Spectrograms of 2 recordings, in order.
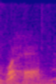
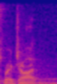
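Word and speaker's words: Rhajat: I think it's pronounced Rahat, but whatever. No, it's Rajat. Rajat.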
